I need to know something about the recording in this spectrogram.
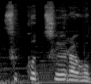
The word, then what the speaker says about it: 스쿠츠: 이 스쿠츠는 일본 발음으로는 스코츠라고 부르는데요. 옛날에 우리들이 국딩, 초딩 때 아카데미 과학에서 카피판으로 출시했을 때 스쿠츠라고 타이틀을 적어서 출시를 했기 때문에 그 이름이 훨씬 더 익숙할 겁니다.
